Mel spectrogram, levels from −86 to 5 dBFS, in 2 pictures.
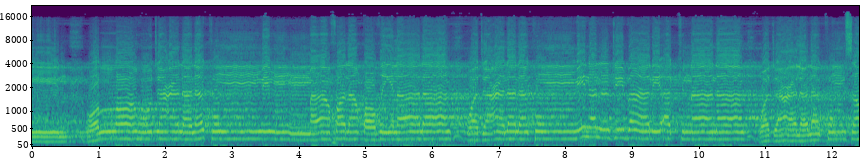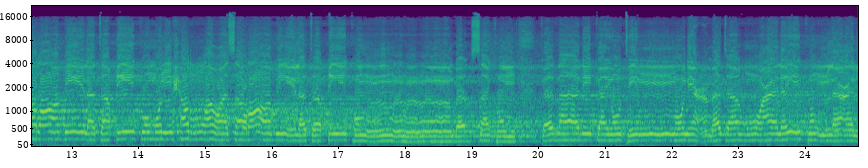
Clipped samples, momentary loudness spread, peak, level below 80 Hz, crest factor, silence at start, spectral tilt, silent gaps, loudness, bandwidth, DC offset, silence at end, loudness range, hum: under 0.1%; 3 LU; -6 dBFS; -44 dBFS; 6 dB; 0 s; -3 dB/octave; none; -13 LUFS; 18 kHz; under 0.1%; 0 s; 1 LU; none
